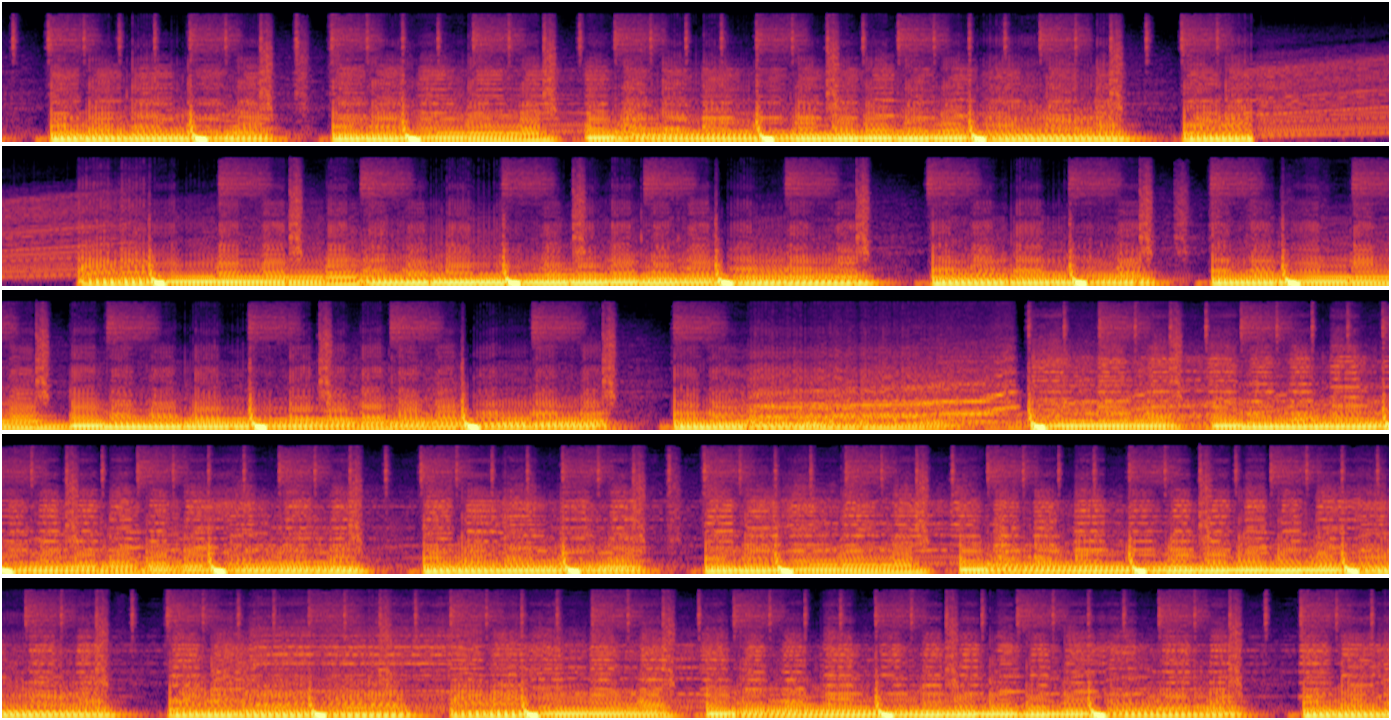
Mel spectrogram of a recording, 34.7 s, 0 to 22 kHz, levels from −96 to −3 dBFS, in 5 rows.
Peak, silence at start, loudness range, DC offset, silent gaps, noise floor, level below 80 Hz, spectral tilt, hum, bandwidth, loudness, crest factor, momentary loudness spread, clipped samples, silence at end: 0 dBFS; 0 s; 3 LU; under 0.1%; none; -37 dBFS; -18 dBFS; -7 dB/octave; none; 13 kHz; -18 LUFS; 16 dB; 7 LU; under 0.1%; 0 s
